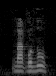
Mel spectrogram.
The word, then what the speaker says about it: مغضوب: یا غیر المغضوب علیهم ولا الضالین، مغضوب زاد دیگه، صاد زاد، اینم درشت تلفظ میشه. – این زاد ببینید این تماس کناره زبان با دندون‌های آس، این زبان کنارش با این دندون‌ها، این طرف اون طرف فرقی نداره.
